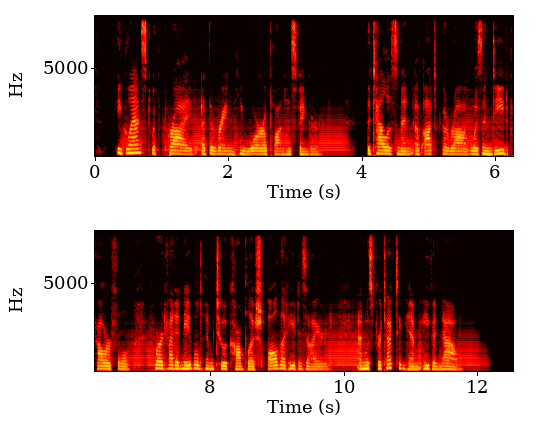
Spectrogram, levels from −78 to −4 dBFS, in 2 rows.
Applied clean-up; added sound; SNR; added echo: neural mask model RNNoise.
